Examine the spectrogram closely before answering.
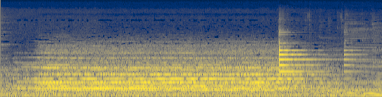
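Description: A train rumbles steadily under a long, sustained horn blast with a rich, chord-like tone, and two brighter horn notes break in near the end. No one speaks.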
